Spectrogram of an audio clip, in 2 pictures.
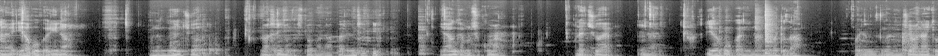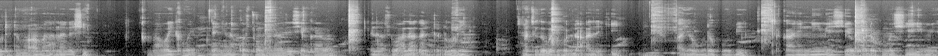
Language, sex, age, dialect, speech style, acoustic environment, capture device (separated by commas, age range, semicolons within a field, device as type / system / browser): Hausa, male, 18-24, Nigeria - Katsina, happy, silence, mobile / Linux / Chrome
